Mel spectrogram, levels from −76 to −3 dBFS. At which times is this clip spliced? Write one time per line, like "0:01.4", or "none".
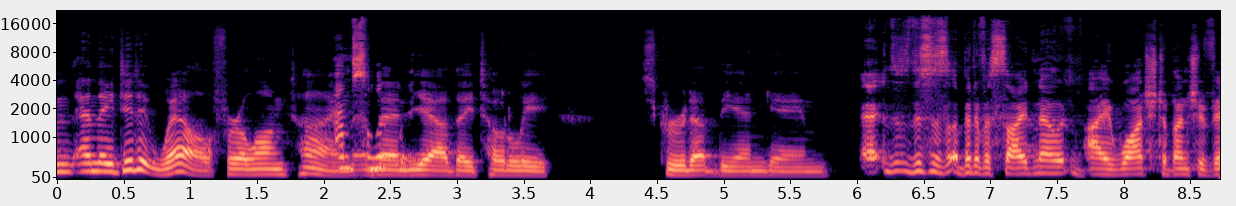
0:06.0
0:07.7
